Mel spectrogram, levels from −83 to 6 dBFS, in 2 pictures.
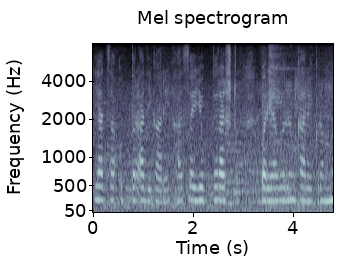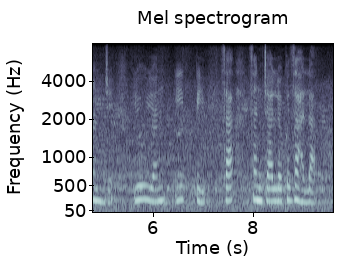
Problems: none marked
